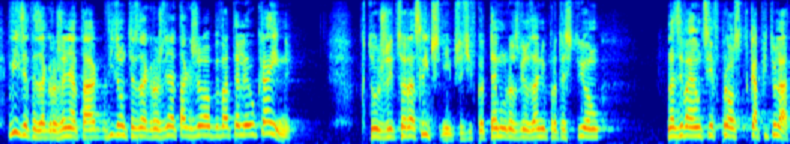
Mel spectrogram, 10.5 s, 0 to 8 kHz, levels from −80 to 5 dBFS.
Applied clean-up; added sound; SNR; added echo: none; none; none; none.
